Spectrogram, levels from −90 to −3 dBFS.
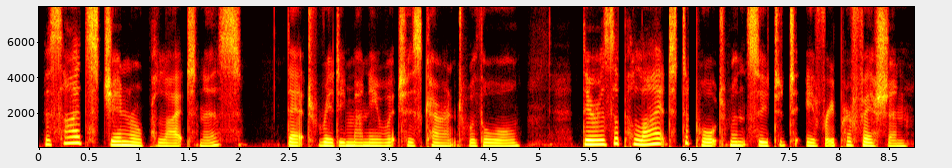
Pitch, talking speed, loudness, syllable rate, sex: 200 Hz, 135 wpm, -20 LUFS, 5.4 syllables/s, female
